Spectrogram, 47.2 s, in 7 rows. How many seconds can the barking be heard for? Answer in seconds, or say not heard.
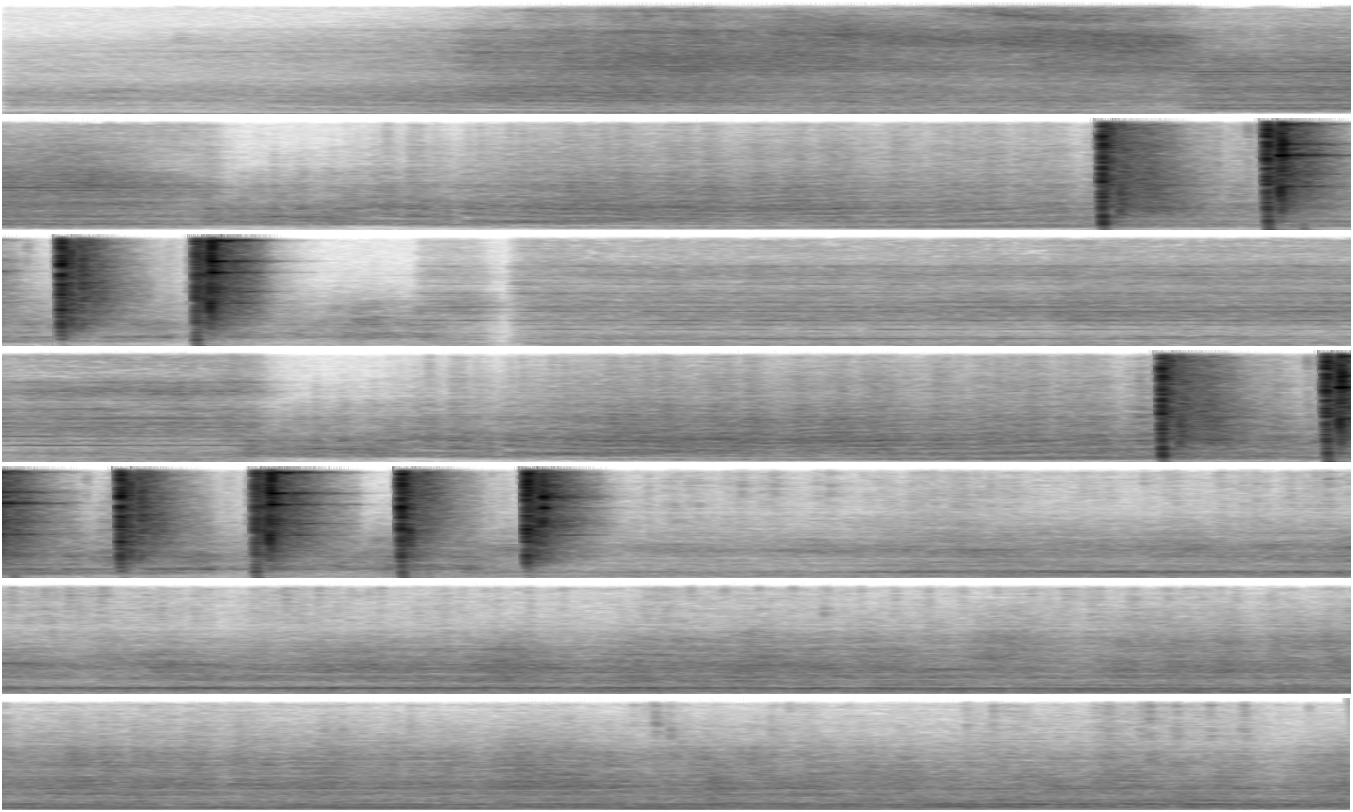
not heard.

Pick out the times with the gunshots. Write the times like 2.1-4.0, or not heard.
12.2-14.8, 26.0-29.9.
